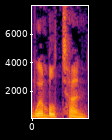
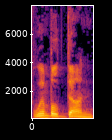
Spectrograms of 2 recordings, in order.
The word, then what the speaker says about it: Wimbledon: For years I've been saying Wimbledon. Yet another word that I've been mispronouncing. T-O-N, Wimbledon. But it's Wimbledon, D-O-N. Wimbledon. You just say it too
